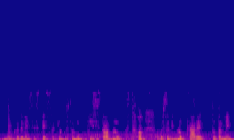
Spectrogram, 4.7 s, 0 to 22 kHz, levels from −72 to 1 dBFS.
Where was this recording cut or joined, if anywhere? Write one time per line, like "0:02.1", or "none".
0:01.2
0:01.7
0:03.1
